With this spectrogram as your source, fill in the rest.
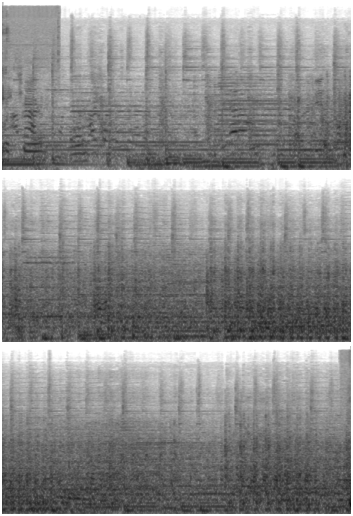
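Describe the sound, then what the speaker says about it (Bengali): A river launch's engine on the Ichamati River starts up and runs with a steady, loud mechanical drone and clatter. Talk can be heard over it. "লঞ্চের ইঞ্জিন চালু করা হচ্ছে"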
